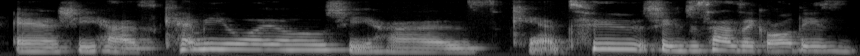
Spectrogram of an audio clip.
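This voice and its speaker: A woman's voice: medium pitch, animated, measured pace, mellow. A woman guest on a podcast, chatting in a reflective way with many "you know" fillers. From United States. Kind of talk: casual interview chat. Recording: dull lo-fi sound.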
